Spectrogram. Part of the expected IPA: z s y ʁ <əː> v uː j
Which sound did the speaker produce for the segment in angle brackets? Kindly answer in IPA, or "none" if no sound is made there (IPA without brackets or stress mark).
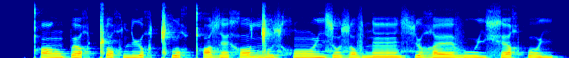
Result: ɛː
